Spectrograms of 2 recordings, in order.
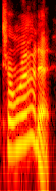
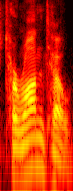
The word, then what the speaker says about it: Toronto: I said he said it correctly he said Toronto Toronto and we got Jody and I got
